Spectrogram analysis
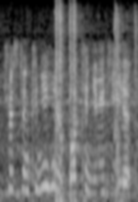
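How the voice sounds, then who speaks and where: An Australian woman thinking aloud on a video call, full of quick exclamations. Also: high-pitched, lively intonation, very noisy. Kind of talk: casual chat.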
